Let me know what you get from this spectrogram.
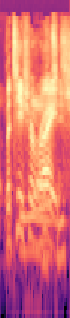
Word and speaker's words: Letitia Wright: Letitia Wright.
